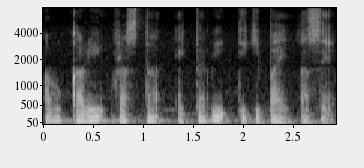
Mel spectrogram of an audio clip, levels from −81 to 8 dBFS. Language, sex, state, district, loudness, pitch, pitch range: Nagamese, male, Nagaland, Kohima, -18 LUFS, 95 Hz, 90-100 Hz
